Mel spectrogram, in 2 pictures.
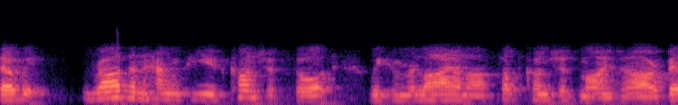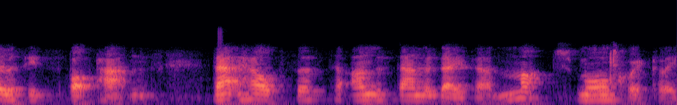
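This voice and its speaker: A man with a British accent, fairly high-pitched, at a fairly quick pace with ordinary pitch variation. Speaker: software developer presenting a webinar. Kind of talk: webinar presentation.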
